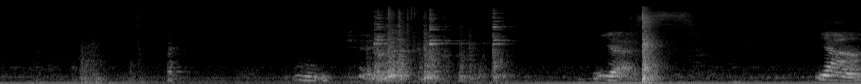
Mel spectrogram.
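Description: Kitchenware clattering off-camera: dishes, cutlery and bottles clink and knock as they are moved about, most of it between about three and seven seconds in.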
